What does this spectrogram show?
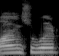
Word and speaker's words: answer: form i'm going to answer the question on the form okay now remember the w is silent so and sir i'm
